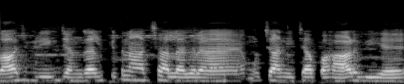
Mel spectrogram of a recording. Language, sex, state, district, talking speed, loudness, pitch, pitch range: Hindi, female, Bihar, Bhagalpur, 165 wpm, -18 LUFS, 175 Hz, 165-180 Hz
